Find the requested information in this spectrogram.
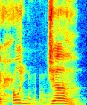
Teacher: وقف کریں گے تو گول تا کو ہا سے بدلیں گے اور ہا کے اوپر جزم پڑھیں گے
